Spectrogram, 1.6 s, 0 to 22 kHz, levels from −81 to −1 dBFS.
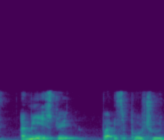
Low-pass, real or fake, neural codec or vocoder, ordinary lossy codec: none; real; none; none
